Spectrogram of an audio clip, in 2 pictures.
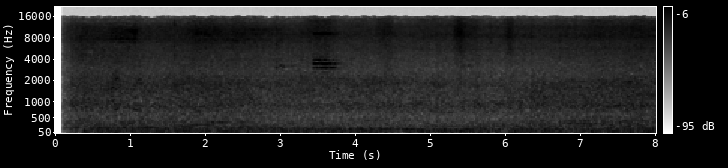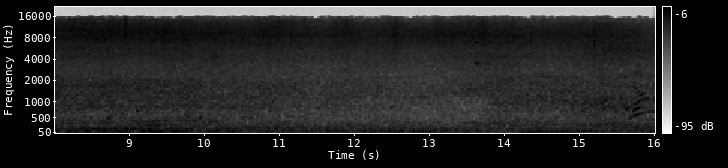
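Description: Steady street traffic noise: a constant low rumble of car engines and tyres from passing road vehicles.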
